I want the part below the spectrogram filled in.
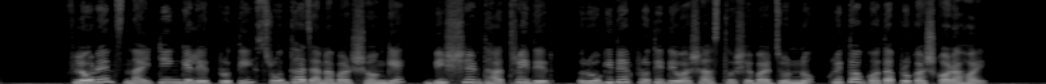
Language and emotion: Bengali, neutral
